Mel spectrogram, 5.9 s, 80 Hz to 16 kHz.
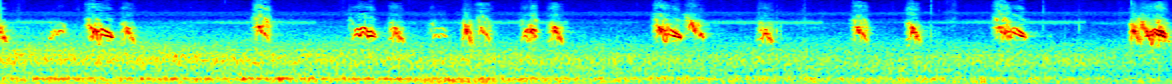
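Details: Sparrows greeting visitors at a Tenmangu shrine in July 2020: short, bright chirps repeated irregularly, about a dozen in six seconds, some in quick pairs, over a faint steady background hum.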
